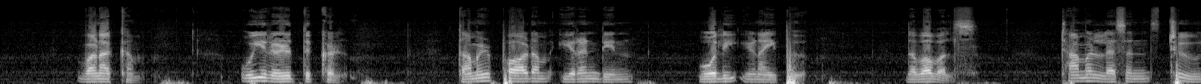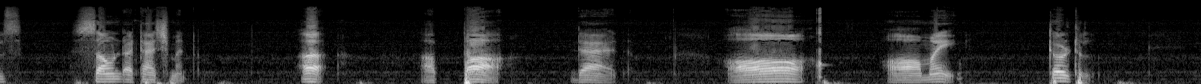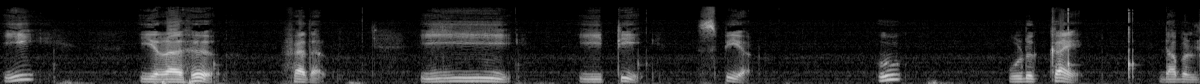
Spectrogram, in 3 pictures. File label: Tamil Vowel Sounds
